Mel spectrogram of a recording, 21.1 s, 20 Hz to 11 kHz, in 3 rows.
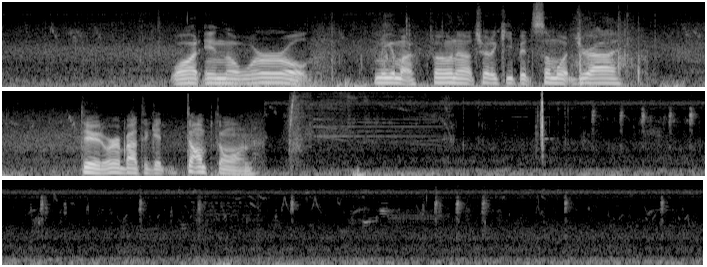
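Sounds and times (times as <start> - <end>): high insect drone: 9.7 - 21.0
sharp click: 9.8 - 12.8.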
